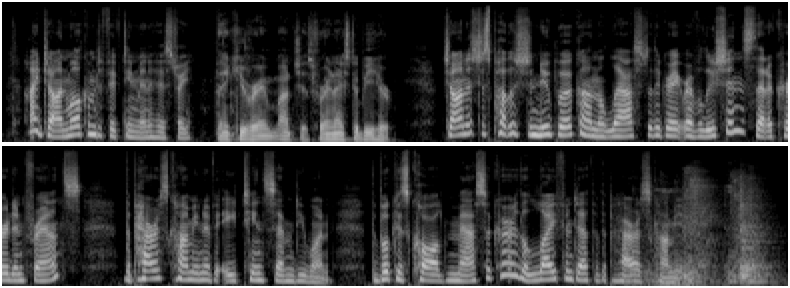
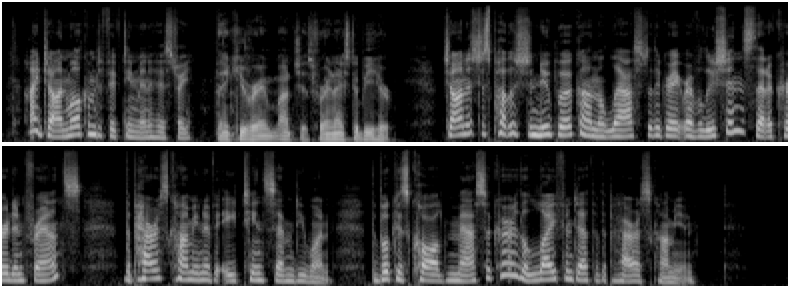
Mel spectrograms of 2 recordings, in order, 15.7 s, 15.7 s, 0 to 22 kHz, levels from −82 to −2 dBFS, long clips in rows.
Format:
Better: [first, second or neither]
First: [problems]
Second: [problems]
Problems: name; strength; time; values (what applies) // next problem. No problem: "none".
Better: second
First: door banging; noticeable; from 14 s on; peak 6 dB below the speech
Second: none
